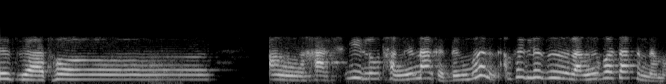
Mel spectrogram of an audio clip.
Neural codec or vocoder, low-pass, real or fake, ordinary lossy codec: none; 3.6 kHz; real; Opus, 16 kbps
